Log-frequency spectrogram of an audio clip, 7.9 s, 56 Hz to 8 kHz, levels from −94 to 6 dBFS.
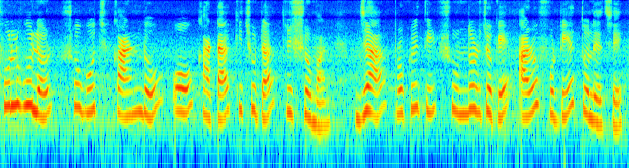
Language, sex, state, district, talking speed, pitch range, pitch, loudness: Bengali, female, West Bengal, Alipurduar, 100 wpm, 260-310 Hz, 290 Hz, -18 LUFS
